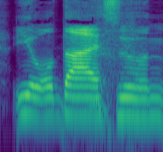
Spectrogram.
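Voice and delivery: put-on old French woman's chain-smoker voice. Retelling a comedy special's talking french bulldog: imitating old french woman smoker voice. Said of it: "this old French woman that smoked too many cigarettes".

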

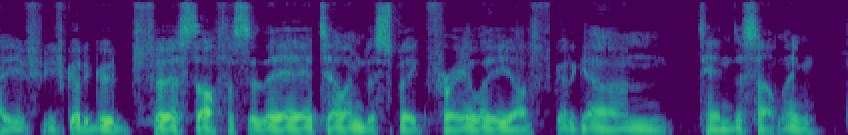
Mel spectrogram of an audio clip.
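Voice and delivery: ordinary delivery

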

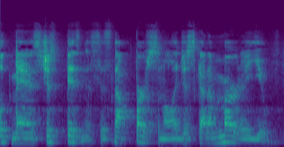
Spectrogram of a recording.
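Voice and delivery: tough-guy movie mobster accent. Speaker bantering with another speaker, doing a mobster accent. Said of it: "we both do a really great mobster accent".

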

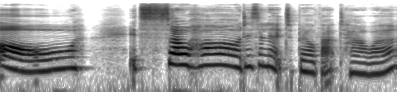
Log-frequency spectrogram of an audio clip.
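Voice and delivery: gentle, soothing, very calm, drawn-out oh. Coming toward a child who finds building a tower hard, very calm. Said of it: "coming towards your child very calmly".

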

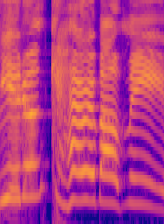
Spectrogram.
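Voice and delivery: acted, very high, stretched, drawn-out yell. Retelling yelling at her partner during a fight: imitating her own yelling. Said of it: "I just started yelling at him".

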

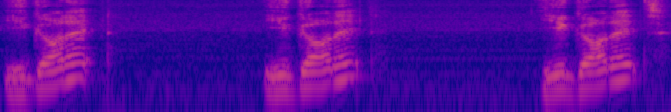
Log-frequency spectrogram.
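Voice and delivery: play-acted smug, self-satisfied needling, repeated. Critiquing a film, the speaker voices it taunting the viewer: mock-smug taunting. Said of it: "smugly, kind of going".

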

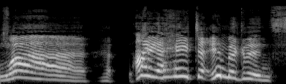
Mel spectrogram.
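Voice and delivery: mock Italian-accented plumber voice. Playing a racist version of Mario. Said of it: "Racist Mario".

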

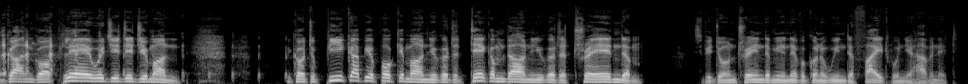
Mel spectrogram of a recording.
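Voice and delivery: put-on very heavy, laid-on Jamaican accent. Joking about what something always sounded like to them, heavy Jamaican accent. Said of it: "someone speaking with a very heavy Jamaican accent".

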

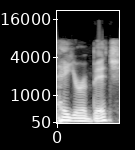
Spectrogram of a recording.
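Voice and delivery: ordinary delivery

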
